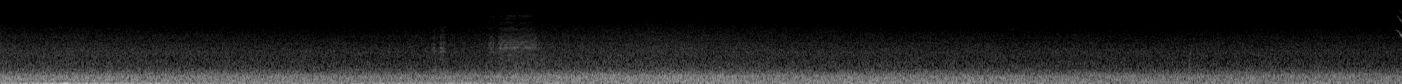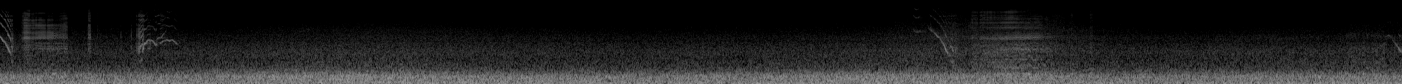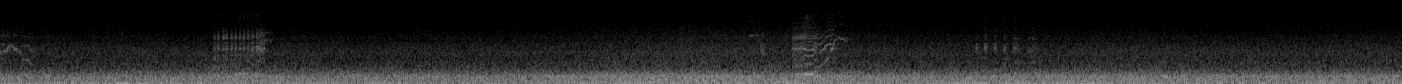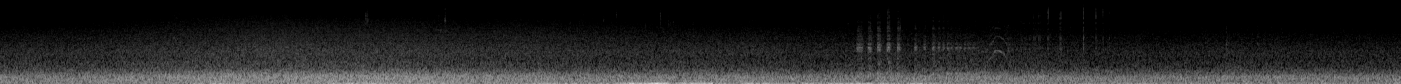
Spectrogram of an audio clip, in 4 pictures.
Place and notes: Luttons, UK - Humpback tree ...
Branches rubbing and creaking in a gale ... lavalier mics in a parabolic ...
Malton, UK, 29 January 2016, ~09:00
